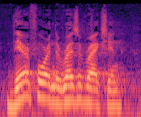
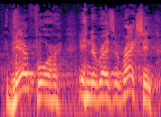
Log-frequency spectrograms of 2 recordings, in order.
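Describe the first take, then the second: First: It is read in a plain, straight tone. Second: It is read in a mocking, joking tone. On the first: The question is asked seriously. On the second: The question is meant to ridicule.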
